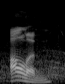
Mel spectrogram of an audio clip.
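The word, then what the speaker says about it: Allin: you spell that uh it's spelled like all in a-l-l-i-n but it's pronounced like a-h-h okay okay allen allen allen the elf may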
